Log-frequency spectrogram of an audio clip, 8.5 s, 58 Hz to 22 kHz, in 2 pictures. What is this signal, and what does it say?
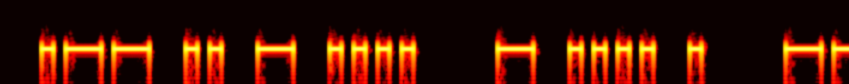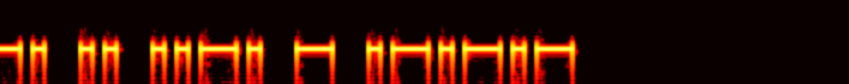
Morse code, heard as a keyed tone, about 20 wpm, 700 Hz. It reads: WITH THE GIFT.
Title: Sentences with 5-Word Phrases - Spoken Beginning - 20wpm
